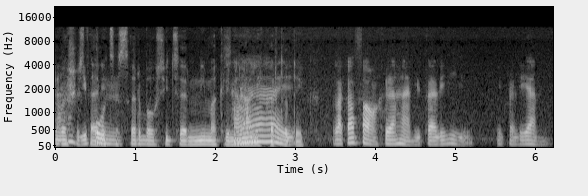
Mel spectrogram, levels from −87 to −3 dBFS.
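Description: No technical faults can be heard anywhere in this recording.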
